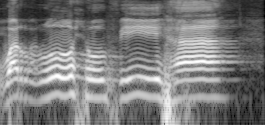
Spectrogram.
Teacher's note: ha di pangkal tenggorokan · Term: ha besar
